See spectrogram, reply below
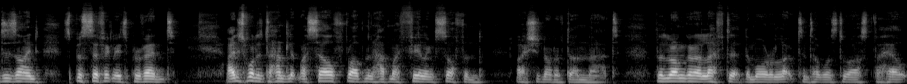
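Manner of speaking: usual speaking voice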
